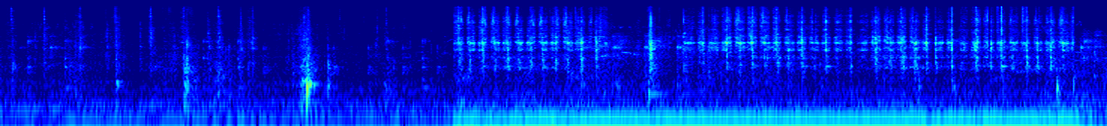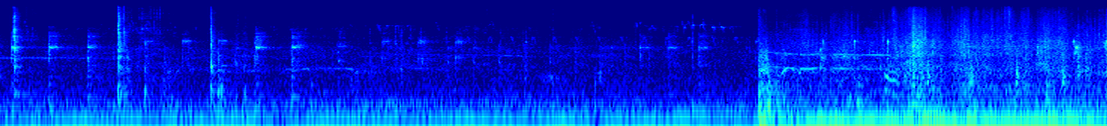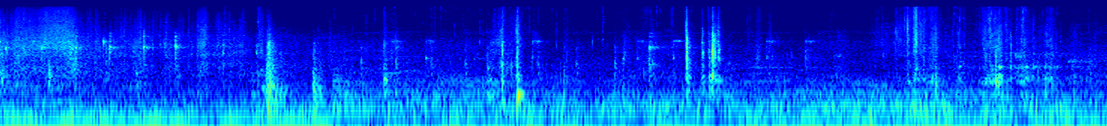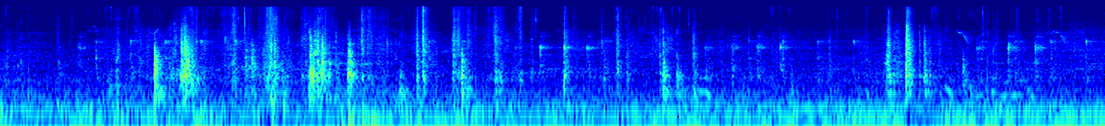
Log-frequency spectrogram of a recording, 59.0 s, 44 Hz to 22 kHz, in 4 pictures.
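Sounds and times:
plastic bag rustling: 25.9 - 33.6.

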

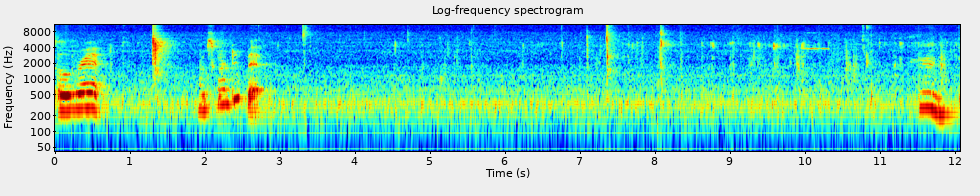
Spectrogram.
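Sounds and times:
steady low hum: 0.0 - 12.0
biting and chewing: 4.5 - 12.0
wet mouth clicks: 7.0 - 12.0.

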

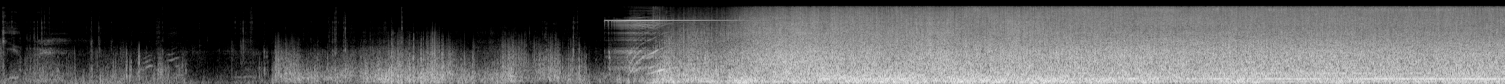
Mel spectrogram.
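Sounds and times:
wind noise on microphone: 0.0 - 15.0
electric motor and propeller whine: 6.1 - 15.0.

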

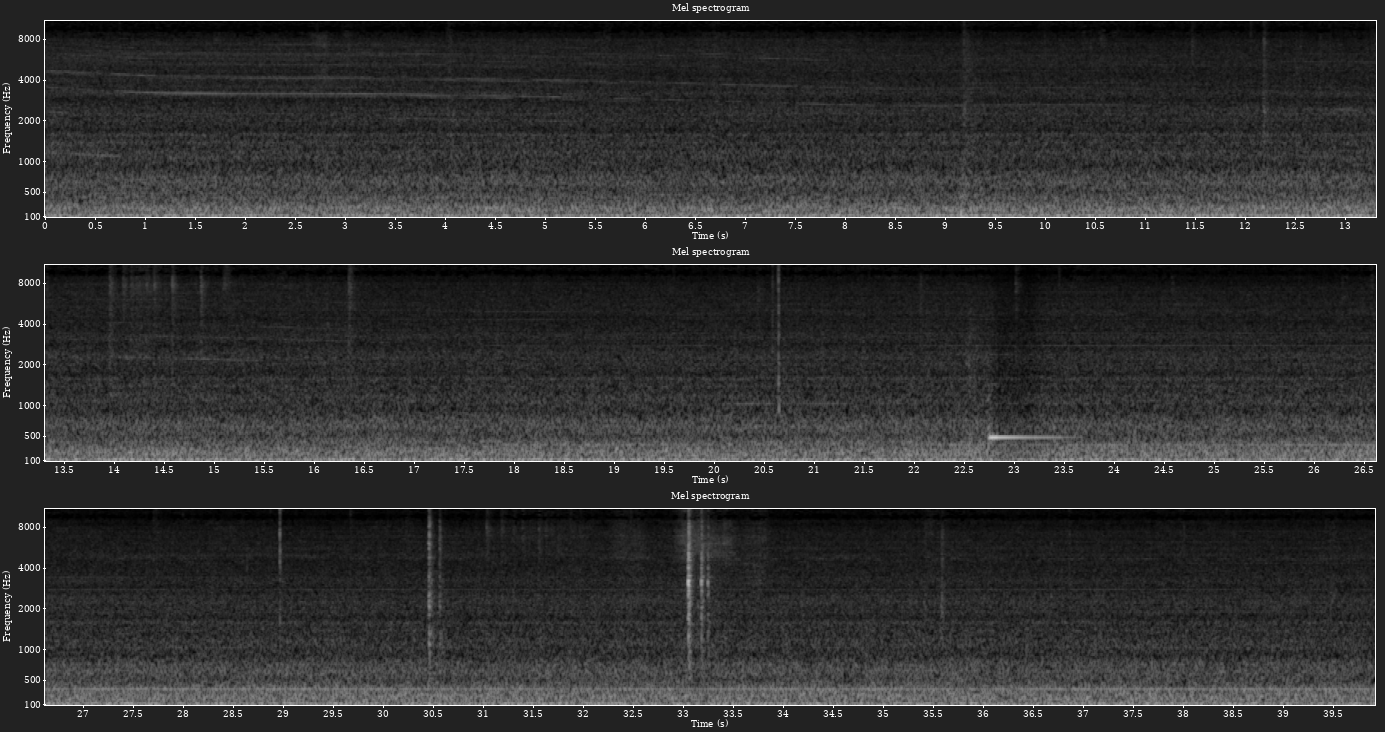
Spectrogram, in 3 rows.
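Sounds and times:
low rumble of airflow and engines: 0.0 - 39.9
steady hum: 15.8 - 30.2
brief higher tone: 22.7 - 23.9.

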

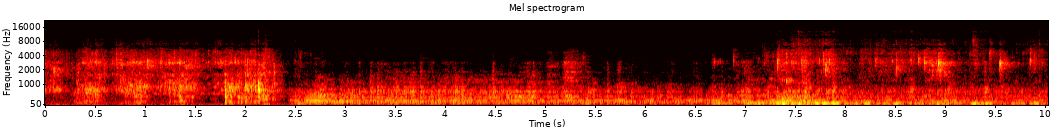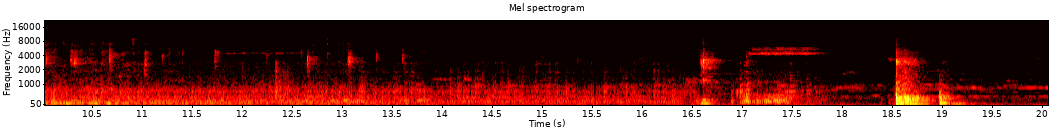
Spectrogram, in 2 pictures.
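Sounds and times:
water splashing in a sink: 0.0 - 2.7, 6.6 - 13.8.

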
